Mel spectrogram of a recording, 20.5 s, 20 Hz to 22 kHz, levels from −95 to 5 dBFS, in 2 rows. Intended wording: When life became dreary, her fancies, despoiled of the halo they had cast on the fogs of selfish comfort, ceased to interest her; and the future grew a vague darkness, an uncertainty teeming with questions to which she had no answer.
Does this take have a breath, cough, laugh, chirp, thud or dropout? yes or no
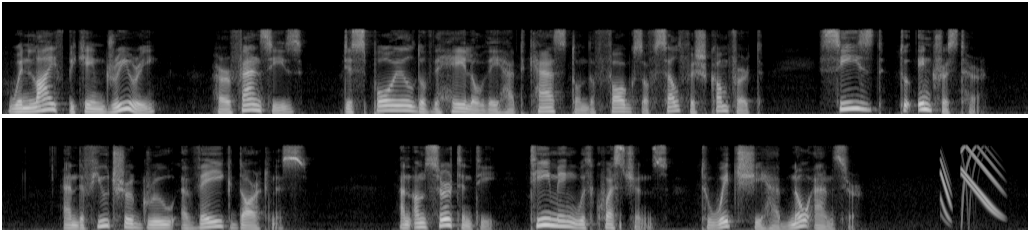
yes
